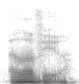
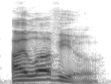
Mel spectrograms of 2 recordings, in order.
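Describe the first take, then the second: First: It is said in a breathy voice. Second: It is said in a plain, casual voice.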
